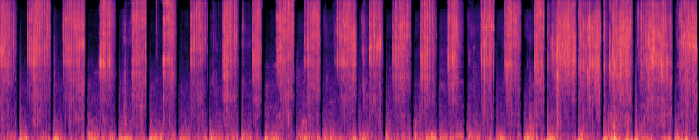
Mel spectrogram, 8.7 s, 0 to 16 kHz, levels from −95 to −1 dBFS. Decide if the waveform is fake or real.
real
